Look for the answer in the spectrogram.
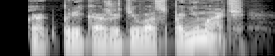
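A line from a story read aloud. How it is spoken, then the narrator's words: Sharp question. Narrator (Russian): резко спросил инспектор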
